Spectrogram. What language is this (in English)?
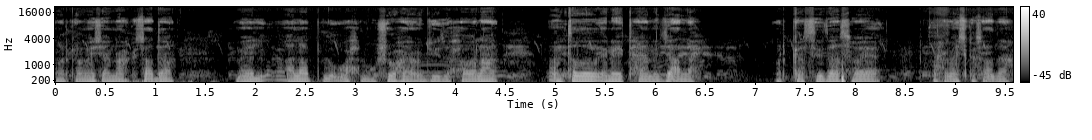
Somali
